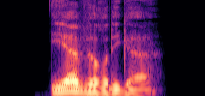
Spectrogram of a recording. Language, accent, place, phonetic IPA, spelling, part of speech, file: German, Germany, Berlin, [ˈeːɐ̯ˌvʏʁdɪɡɐ], ehrwürdiger, adjective, De-ehrwürdiger.ogg
- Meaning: 1. comparative degree of ehrwürdig 2. inflection of ehrwürdig: strong/mixed nominative masculine singular 3. inflection of ehrwürdig: strong genitive/dative feminine singular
